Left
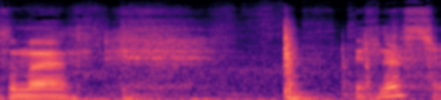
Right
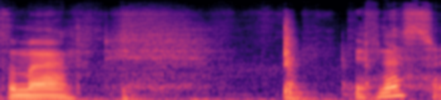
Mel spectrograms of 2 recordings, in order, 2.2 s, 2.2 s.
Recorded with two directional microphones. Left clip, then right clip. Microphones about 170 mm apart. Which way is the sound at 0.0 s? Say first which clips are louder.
Right 5 dB; 35° right (ahead or behind).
